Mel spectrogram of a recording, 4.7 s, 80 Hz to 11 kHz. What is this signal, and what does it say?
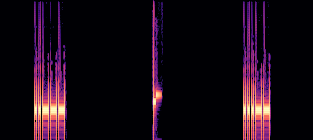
Morse code, heard as a keyed tone, about 40 wpm, 700 Hz. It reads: 2 3
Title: Numbers - 1-Digit 40wpm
